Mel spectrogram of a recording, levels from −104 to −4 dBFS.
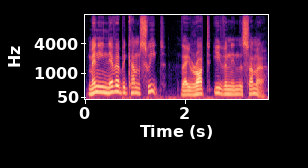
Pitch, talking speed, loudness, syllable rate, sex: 150 Hz, 165 wpm, -19 LUFS, 5.0 syllables/s, male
